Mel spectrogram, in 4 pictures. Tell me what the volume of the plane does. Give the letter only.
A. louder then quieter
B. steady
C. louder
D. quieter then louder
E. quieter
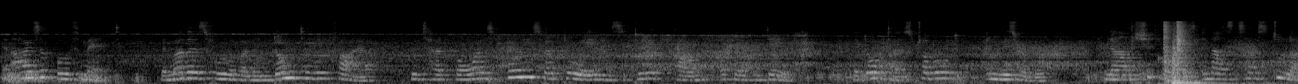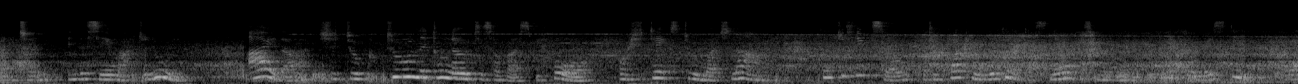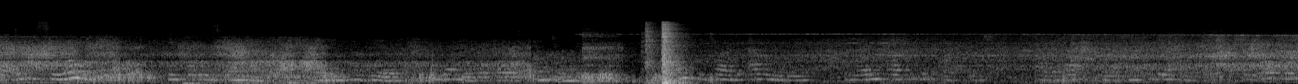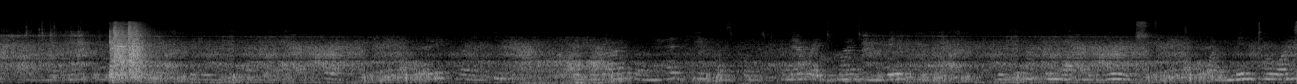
C.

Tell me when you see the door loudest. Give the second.
40 s.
